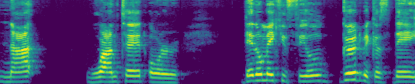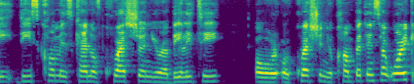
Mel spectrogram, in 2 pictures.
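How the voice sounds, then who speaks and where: A woman's voice, with ordinary pitch variation, comes through on a very clean recording with a silent background. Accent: Spanish. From Dominican Republic. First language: Spanish. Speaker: author and leadership expert. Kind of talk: interview.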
